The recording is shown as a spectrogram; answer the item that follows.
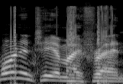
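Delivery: loud shouting. A player's character walks up to a man and greets him, bellowing. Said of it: "just kind of bellow it out".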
